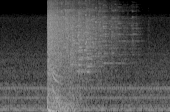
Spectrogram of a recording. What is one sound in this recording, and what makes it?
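A gunshot bangs and rings out in an echoing room.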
